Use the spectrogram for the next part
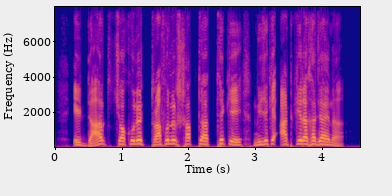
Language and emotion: Bengali, happy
